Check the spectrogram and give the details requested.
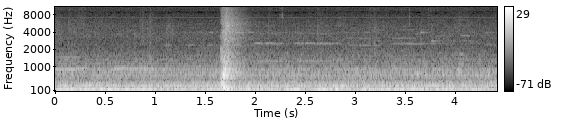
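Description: Passenger coach riding on the rails, heard from inside: a steady low rumble of the running train, with one sharp clack a little under two seconds in.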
